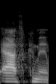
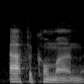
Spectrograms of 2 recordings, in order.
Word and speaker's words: afikoman: on with your thing this I call the Africa man well how do you how do you pronounce it Lee I afikoman all right she has a better pronunciation you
